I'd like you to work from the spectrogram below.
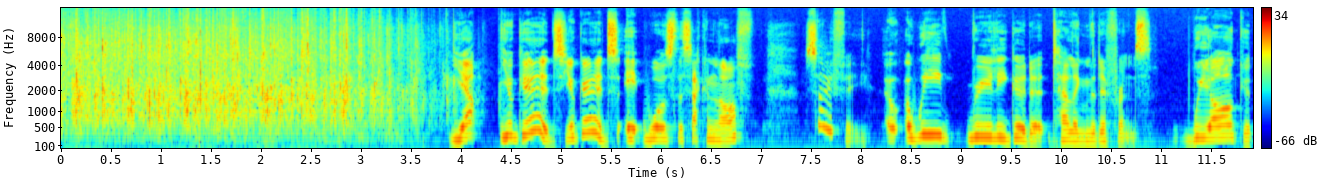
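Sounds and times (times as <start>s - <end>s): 
room full of people applauding: 0.0s - 4.0s
speech: 3.9s - 11.9s.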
